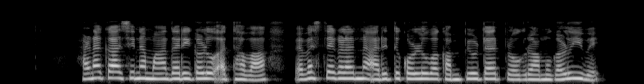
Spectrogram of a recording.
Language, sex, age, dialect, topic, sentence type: Kannada, female, 25-30, Coastal/Dakshin, banking, statement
